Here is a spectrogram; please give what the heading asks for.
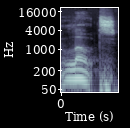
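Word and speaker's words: Łódź: regular regularly stay late at the headquarters at loes am I saying that right Lots Yes W but lots yeah that's how you pronounce it uh not now that I was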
